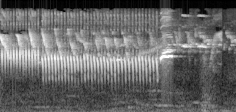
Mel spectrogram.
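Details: Song of a red factor canary, played for training other birds to sing: a rapid, even trill of repeated notes for over two seconds, then a brief bright whistle and softer notes.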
